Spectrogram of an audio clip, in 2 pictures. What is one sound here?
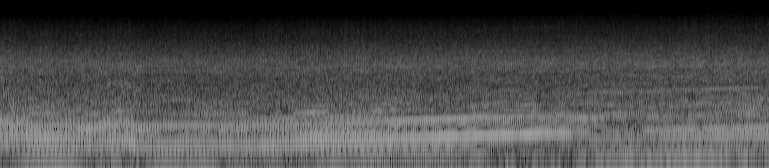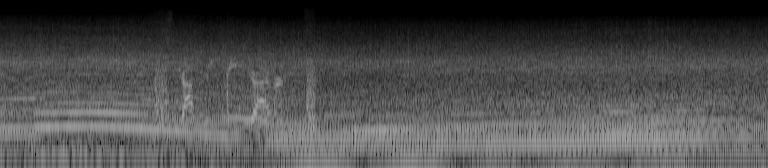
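A racing engine roars steadily, its pitch slowly rising and then dropping sharply as it slows.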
